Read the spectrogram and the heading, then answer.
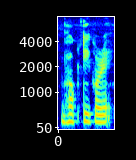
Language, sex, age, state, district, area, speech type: Assamese, female, 30-45, Assam, Charaideo, urban, spontaneous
